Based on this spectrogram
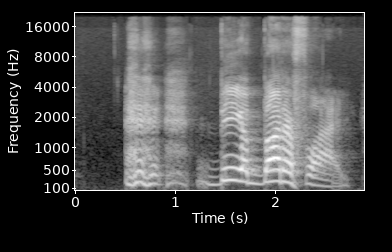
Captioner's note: laughs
